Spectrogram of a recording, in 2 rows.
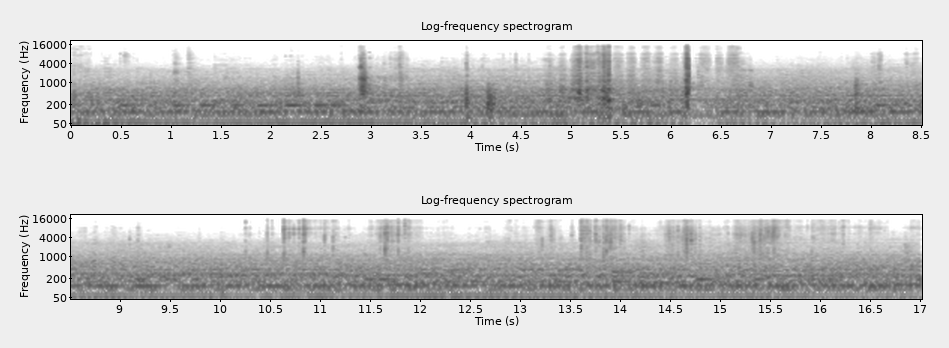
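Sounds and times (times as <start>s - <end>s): steady low hum: 0.0s - 17.0s
cookies cracking and crunching: 10.1s - 17.0s.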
